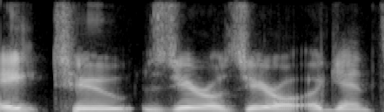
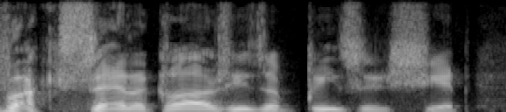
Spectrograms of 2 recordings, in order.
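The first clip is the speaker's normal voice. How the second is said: cigar-in-mouth voice, slower; 3 dB quieter than usual. Showing what the disgruntled elf character would sound like, Frank the disgruntled elf voice. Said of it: "Frank the disgruntled elf".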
